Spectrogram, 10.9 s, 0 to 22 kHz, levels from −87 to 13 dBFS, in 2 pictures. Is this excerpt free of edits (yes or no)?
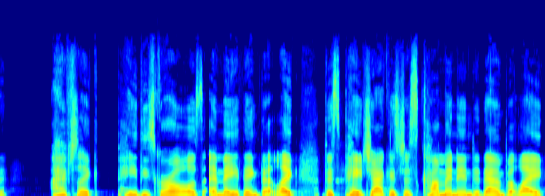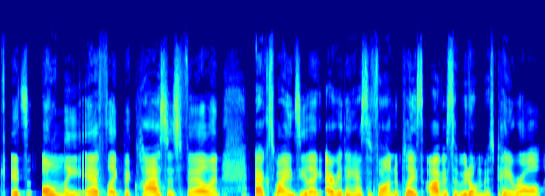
yes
